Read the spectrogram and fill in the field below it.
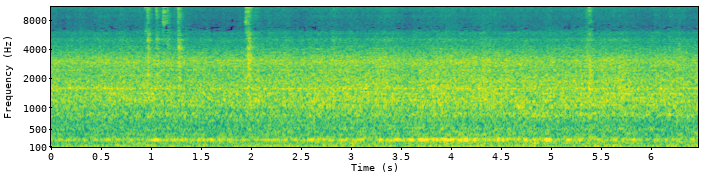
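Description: Wheels clatter over rail joints.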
